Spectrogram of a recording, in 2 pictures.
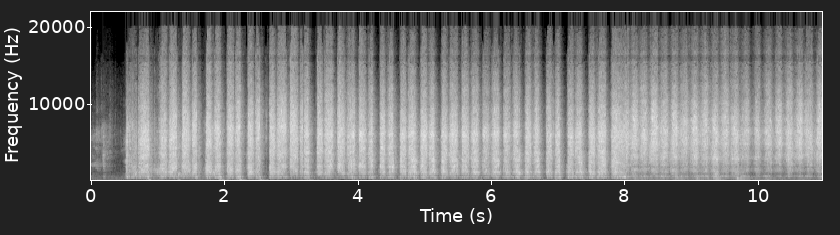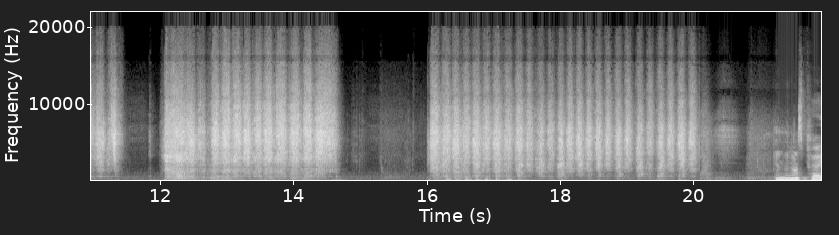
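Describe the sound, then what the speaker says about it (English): Light sandpaper rubs a thin layer of rust off metal during a Victorian wash house restoration: steady, close, scratchy strokes in a quick repeating rhythm, broken by a few short pauses. "what I do have are a couple of pieces of really light sandpaper"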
